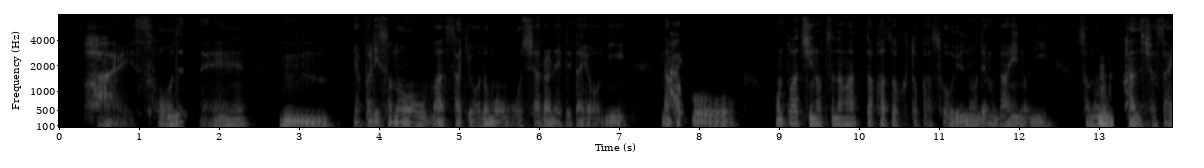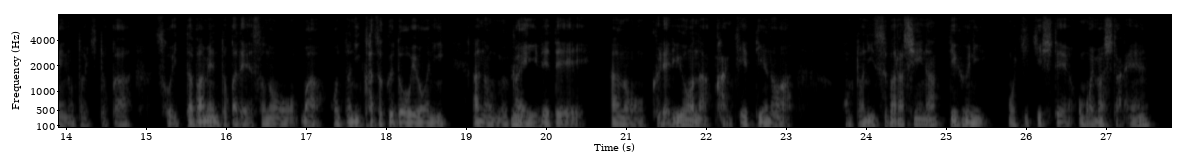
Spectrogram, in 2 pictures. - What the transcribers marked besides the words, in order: none
- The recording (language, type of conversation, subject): Japanese, advice, 引っ越してきた地域で友人がいないのですが、どうやって友達を作ればいいですか？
